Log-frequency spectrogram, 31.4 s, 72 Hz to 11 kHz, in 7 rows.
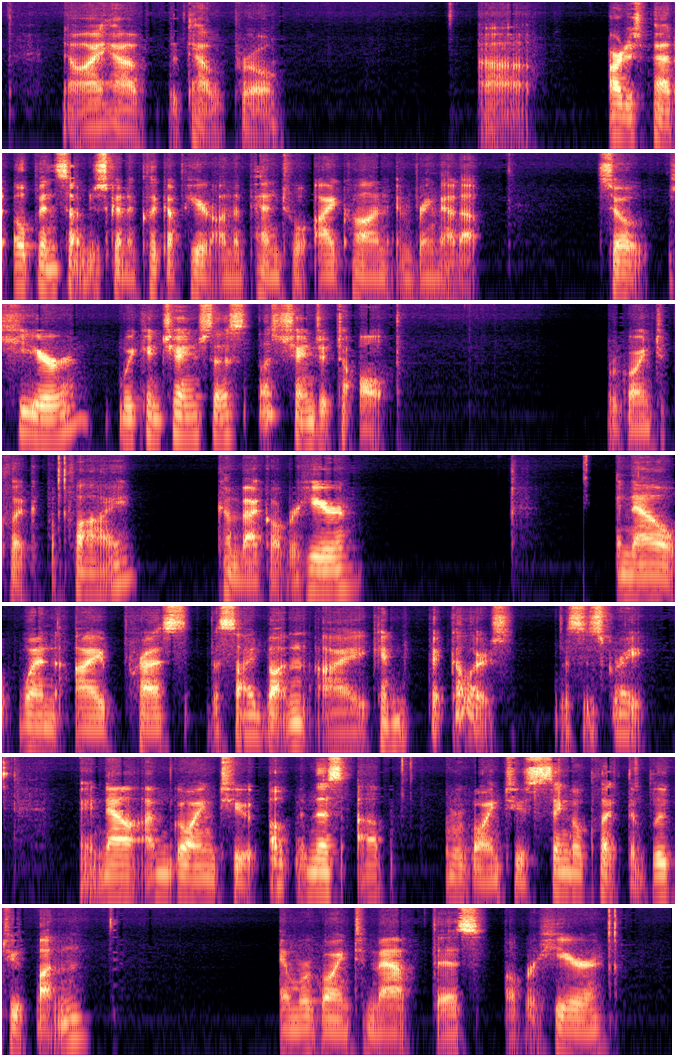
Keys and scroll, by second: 23.7 Tab.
